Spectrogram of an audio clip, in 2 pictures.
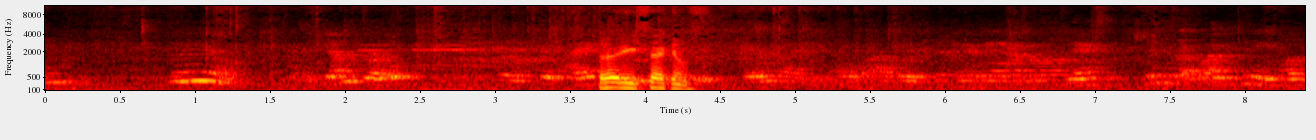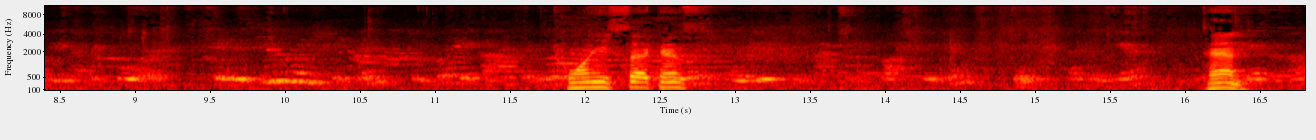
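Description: A young girl crunches loudly on crispy snacks.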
